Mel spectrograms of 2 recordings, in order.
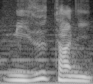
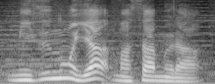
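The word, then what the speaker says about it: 水谷政村: なってますでこの谷というのなんで矢と読むのかと言うと関東より西の場合は谷と読むそうなんですが関東含めたま東はやつとか矢とかに勝そういう読み方をするそうなん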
